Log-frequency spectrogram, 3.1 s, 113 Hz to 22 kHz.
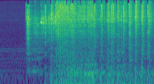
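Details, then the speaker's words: Big-block Chevy 454 in a barn-find T-bucket with no torque converter, baffled exhaust tubes removed so the headers are open: the engine cranks and catches, then settles into a loud, deep, lumpy V8 rumble. It is running healthy. "Let's hear it. Open it. Let's hear it. Open her. How she's going to sound in the Monte Carlo."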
